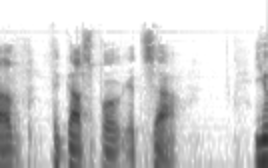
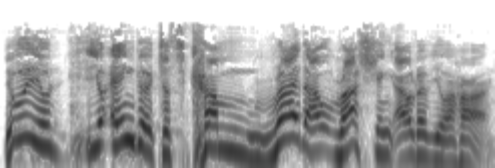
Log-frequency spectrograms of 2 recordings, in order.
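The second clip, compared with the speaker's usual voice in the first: high, loud preaching easing at the end; impassioned outburst; 10 semitones higher, 4 dB louder than usual. Shown as a demonstration. Preacher showing listeners anger bursting from the heart, impassioned cry. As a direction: let it rush out high, then come down.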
